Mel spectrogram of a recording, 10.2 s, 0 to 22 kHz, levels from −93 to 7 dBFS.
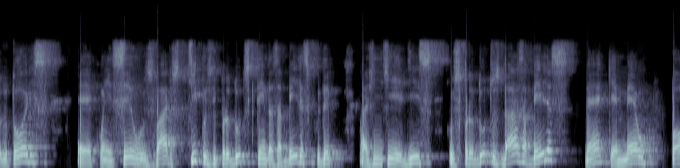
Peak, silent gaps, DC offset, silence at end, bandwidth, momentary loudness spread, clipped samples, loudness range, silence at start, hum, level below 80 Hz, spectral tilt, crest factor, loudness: -6 dBFS; none; under 0.1%; 0 s; 8.2 kHz; 7 LU; under 0.1%; 1 LU; 0 s; none; -54 dBFS; -7 dB/octave; 16 dB; -22 LUFS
